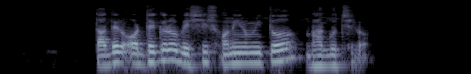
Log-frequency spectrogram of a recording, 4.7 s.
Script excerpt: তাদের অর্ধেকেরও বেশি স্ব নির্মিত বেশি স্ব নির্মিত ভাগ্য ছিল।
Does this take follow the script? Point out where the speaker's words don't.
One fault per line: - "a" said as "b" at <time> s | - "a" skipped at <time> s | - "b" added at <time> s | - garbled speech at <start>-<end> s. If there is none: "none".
- "বেশি স্ব নির্মিত" skipped at 2.7 s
